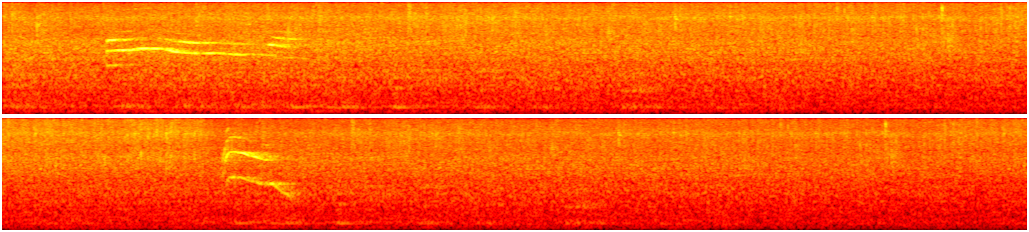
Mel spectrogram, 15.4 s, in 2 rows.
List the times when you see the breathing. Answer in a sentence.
You can't hear the breathing here.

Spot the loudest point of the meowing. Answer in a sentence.
The loudest moment of the meowing is at 1 second.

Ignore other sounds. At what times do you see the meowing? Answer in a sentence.
The meowing can be heard from 0.8 to 2.3 s and from 9.3 to 9.9 s.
